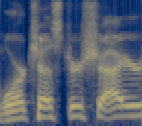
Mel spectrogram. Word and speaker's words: Worcestershire: If you're not putting Worcestershire sauce, I got it right.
